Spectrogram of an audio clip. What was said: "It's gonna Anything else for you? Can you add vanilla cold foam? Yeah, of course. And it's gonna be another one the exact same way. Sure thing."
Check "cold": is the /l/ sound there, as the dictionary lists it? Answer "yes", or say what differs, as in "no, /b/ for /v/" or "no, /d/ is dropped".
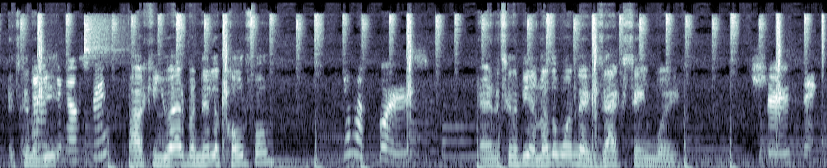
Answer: no, /l/ is dropped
